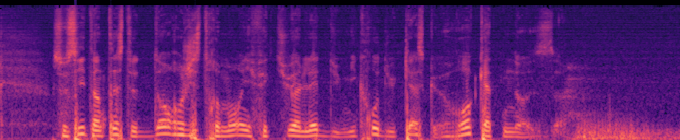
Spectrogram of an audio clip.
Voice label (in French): test micro, Roccat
